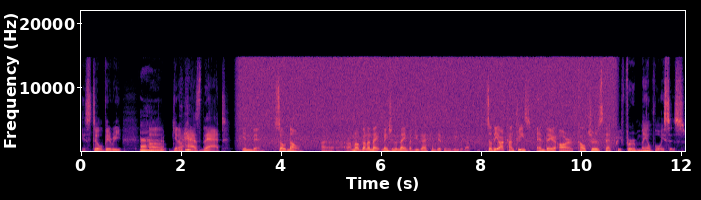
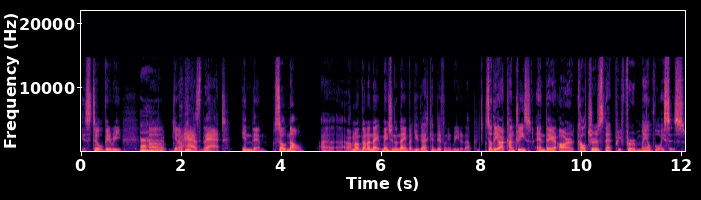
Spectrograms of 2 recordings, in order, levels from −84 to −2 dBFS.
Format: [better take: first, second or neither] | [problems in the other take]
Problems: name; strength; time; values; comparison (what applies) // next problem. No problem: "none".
second | hiss; loud; from 3 to 11 s; 4 dB below the speech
